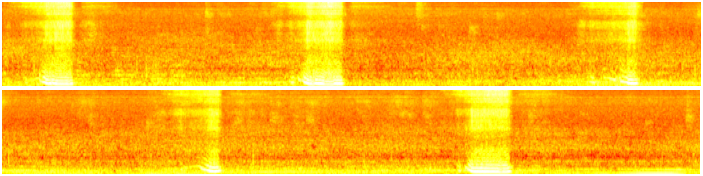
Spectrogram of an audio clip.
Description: JoJo Taking A Nap And Snoring #Dog #BlueBeaglePuppy #Beagle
